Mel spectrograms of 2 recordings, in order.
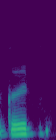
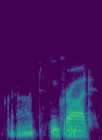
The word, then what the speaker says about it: Grodd: Yeah, Gorilla Grodd on or Grood Grodd. Grodd. Okay, I said it right. On Justice Groot. League. I didn't say Groot. I said Grood.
